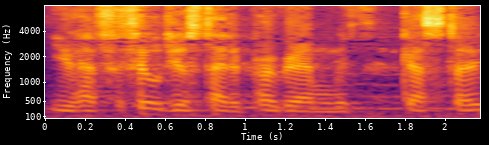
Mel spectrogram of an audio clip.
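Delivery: normal talking voice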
